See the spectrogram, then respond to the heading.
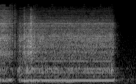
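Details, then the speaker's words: Olympus Infinity Jr 35mm point-and-shoot film camera: motor rewinds the short roll at the end of film, a high steady whir holding one pitch then cutting off cleanly; counter runs back, film wound into canister leaving the tail out; normal rewind. "Okay, it's reached the end, so now it is rewinding. You can hear the motor running."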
